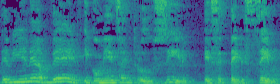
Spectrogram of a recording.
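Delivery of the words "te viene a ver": put-on high, slow coo to the baby; mother's baby voice. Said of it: "la mamá va a decir". (mamá al bebé, con voz aguda y lenta)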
